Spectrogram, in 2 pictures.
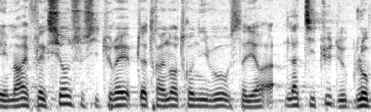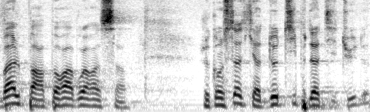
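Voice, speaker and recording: A man talks at a very fast pace in a dark, mellow tone at medium pitch. His voice is somewhat breathy. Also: ordinary pitch variation. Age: 60s. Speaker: healthcare consultant, audience member. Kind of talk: audience contribution at round table. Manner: hesitant, repeats words.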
